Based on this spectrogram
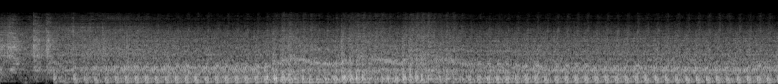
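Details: Honda XR650L single that had quit and would crank but not fire after a breakdown in 100+ degree heat, after CDI box replacement: short crank, then it catches and settles into a steady, even thump with no misses; it starts and runs cleanly.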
